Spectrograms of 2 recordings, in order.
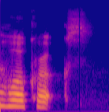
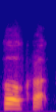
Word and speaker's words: Horcrux: The Horcrux. – Horcrux, yeah.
